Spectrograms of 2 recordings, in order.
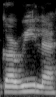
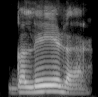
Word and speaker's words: gorilla: Let's Let's make a sentence with gorilla since that's one you have troubles with. Galera is a wild animal. Okay. He's pronouncing it gi. It is that second syllable that you're struggling with.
